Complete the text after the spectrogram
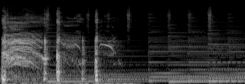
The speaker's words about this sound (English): but before I knew it, the inevitable happened. I couldn't hold it any longer. I coughed.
